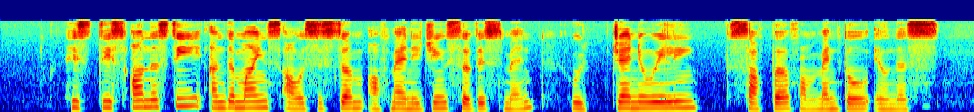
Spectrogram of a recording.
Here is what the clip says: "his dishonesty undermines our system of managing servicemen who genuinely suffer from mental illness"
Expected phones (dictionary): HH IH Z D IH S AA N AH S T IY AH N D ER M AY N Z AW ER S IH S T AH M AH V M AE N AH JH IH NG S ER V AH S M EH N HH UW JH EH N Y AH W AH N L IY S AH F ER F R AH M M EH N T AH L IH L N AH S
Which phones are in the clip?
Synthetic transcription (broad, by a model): HH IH S D IH S AA N AH S T IY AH N D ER M AY N S AW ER S IH S T AH M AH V M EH N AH JH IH NG S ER V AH S M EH N HH UW JH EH N Y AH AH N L IY S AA F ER F R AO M M EH N T AH L IH L N AH S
